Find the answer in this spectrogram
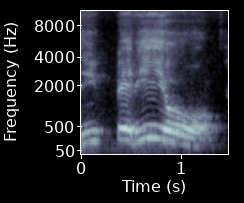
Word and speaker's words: imperio: Esta palavra tem quatro vogais imperio. Então, a penúltima vogal que corresponde à penúltima sílaba, é o ri. Portanto, im per rio.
